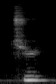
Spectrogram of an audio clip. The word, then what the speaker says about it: tu: Você pode pensar no som do i e arredondar os seus lábios, como no exercício que a gente fez antes, e chegar no som u.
